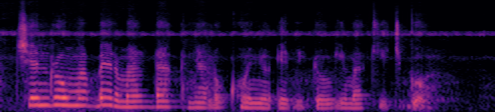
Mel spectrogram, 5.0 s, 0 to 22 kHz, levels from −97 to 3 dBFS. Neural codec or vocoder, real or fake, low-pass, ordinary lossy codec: codec, 44.1 kHz, 7.8 kbps, DAC; fake; none; none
